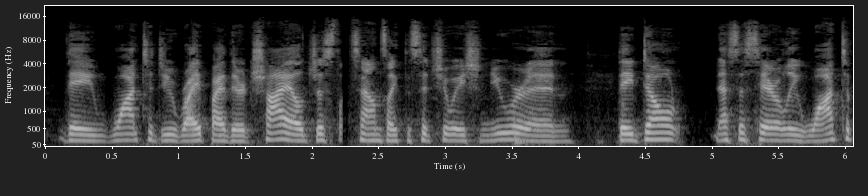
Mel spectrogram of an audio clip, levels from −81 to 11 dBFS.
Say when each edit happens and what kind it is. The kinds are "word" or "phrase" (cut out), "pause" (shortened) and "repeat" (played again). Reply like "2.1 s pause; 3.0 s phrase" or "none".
2.2 s word; 4.3 s word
